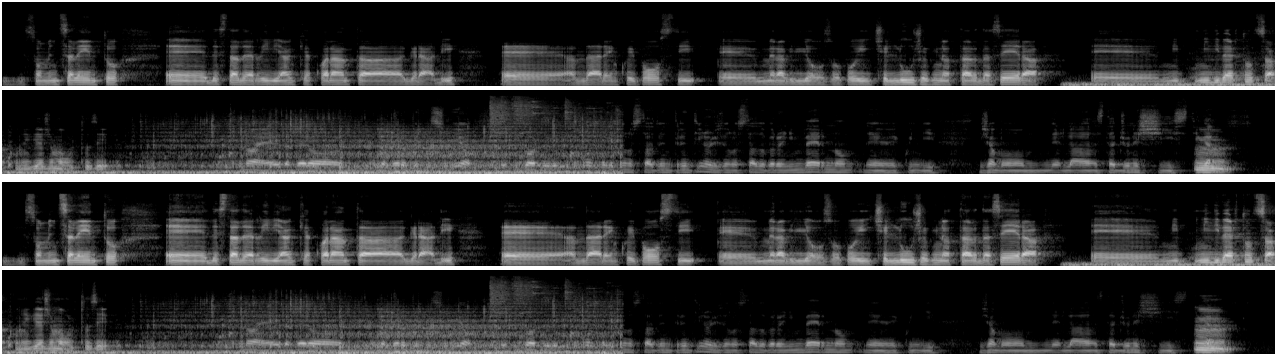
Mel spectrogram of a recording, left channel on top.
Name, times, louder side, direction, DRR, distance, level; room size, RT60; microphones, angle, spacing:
voice 1, 0.0-4.5 5.0-10.5 10.9-13.9 24.6-25.0, right 3 dB, 55° right, 1.7 m, -24 dB
sound 1, 10.6-19.0, equal, 5° left, 3.1 m, -31 dB
voice 2, 15.1-25.0, left 2 dB, 55° left, 5.6 m, -33 dB
head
